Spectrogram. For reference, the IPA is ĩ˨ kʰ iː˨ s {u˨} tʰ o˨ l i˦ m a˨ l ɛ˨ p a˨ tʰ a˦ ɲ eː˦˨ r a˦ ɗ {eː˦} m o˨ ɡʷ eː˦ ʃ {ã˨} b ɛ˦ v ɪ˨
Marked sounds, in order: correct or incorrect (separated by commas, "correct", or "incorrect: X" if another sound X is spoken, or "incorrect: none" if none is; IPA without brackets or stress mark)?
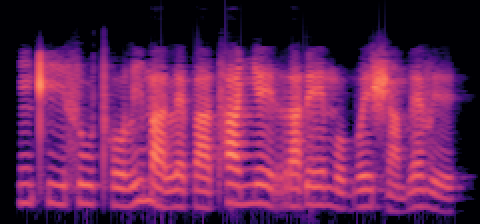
incorrect: uː˨, correct, correct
